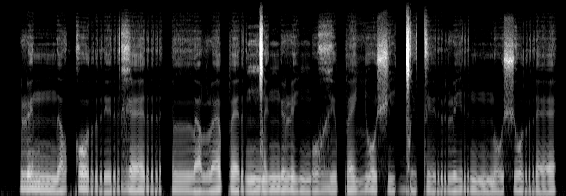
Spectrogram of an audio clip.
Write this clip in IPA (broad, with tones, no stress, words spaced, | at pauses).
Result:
ɭɪ˦nːi˩˧lˠko˥˩ rɪ˩˧rɣɛ˦r | lːɛ˩lˠɭɛ˨˥pɛ˩˧˩r ŋ͡ǀɪ˨˥ŋɪ˨˥ɭi˩ŋo˩˧ ɣɪ˩˧˩ pɛ˩ʎo˥˩ ʃi˨˥ɡ͡ǀɪ˥˩ tɪ˩˧˩rɭi˨˥r nːo˩˧˩ʃo˥˩rɛ˩˧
